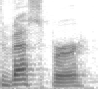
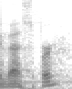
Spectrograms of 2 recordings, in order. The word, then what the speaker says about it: VSEPR: handwriting that is amazing okay so valence it's pronounced Vesper but the acronym is actually this upper but we don't say to supper we say Vesper but it stands for its if occur valence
